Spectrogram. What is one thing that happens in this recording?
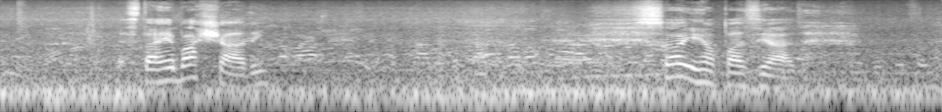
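A man talks briefly close by.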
